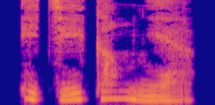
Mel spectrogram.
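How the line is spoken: Languid whisper. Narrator (Russian): томно прошептала я

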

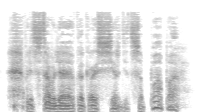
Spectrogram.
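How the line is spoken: Worried mutter. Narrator (Russian): озабоченно пробормотал он

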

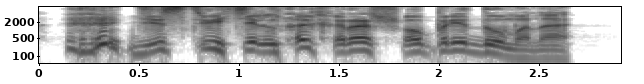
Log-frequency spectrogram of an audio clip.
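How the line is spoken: Laughing remark. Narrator (Russian): заметил, смеясь, Ламоль

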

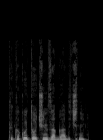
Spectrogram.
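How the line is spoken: Muttering. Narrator (Russian): пробормотала Митрофанова

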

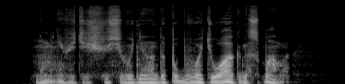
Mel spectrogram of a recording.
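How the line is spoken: Reproachful whisper. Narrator (Russian): шепнул он укоризненно, словно объясняя свою торопливость

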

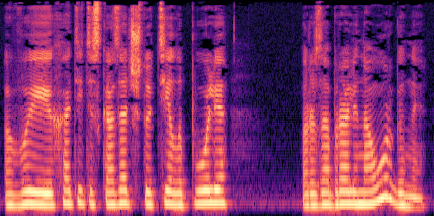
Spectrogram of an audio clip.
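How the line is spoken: Dazed mumble. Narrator (Russian): пробормотала, чувствуя легкое головокружение

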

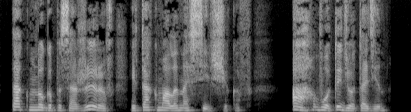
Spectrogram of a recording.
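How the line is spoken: Commanding tone. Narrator (Russian): Она повелительным тоном подозвала его

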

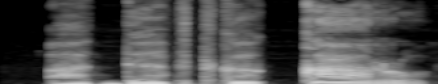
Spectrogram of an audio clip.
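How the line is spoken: Hissed. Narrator (Russian): прошипела куратор

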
